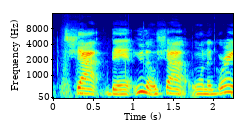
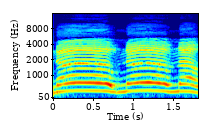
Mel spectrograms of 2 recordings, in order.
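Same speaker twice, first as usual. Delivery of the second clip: mild mock scream, drawn-out higher no's; retold scream; 6 semitones higher, much slower than usual. Tasha runs up as he's shooting Ghost, retold scream. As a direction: imitate her screaming without really screaming. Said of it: "Tasha runs up screaming".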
